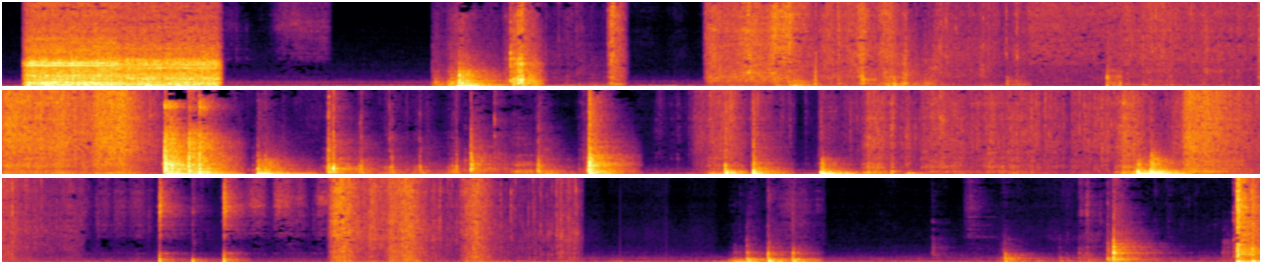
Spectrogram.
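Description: Irregular knocks, clicks and clatter of stand-mixer parts being handled and fitted: the stainless steel bowl, the wire whisk and the tilting head. There is some rustling of plastic wrap, and the motor does not run.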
